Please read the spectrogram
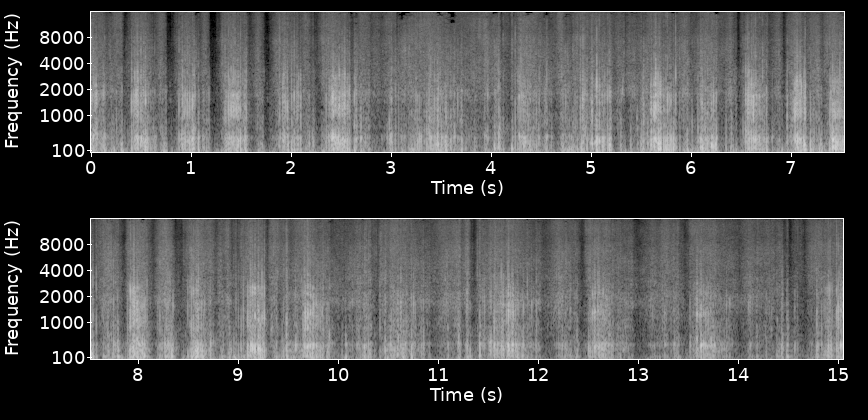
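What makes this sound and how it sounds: A red pleated satin heart gift box is held upright close to a microphone while fingernails scratch the fabric pleats on both sides. Quick, rough scratching strokes come in a dense, uneven stream, full and low-heavy with a soft raspy top. The effect is a fast, continuous rustling texture with no pauses.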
